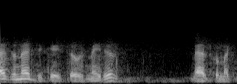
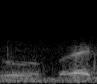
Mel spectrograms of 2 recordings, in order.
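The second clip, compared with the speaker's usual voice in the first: low, hushed doom; a lightly voiced avenging native god; menacing spirit; 3 semitones lower, 9 dB quieter, much slower than usual. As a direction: pronounce a death sentence quietly. Idol's avenger threatens him.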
